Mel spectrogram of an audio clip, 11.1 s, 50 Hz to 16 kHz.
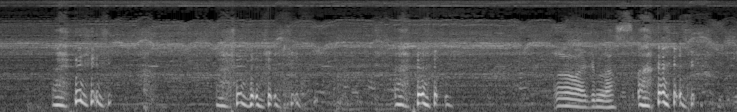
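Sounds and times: faint high whine: 0.0 - 11.0
steady background hum: 0.0 - 11.0
woman laughing: 0.7 - 2.4, 3.2 - 5.2, 5.8 - 6.9, 9.4 - 10.8.

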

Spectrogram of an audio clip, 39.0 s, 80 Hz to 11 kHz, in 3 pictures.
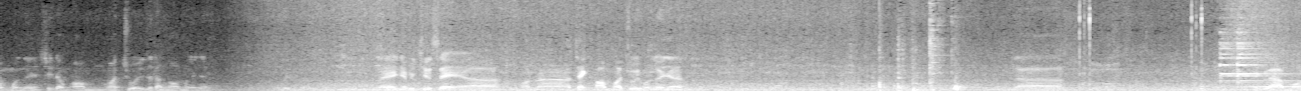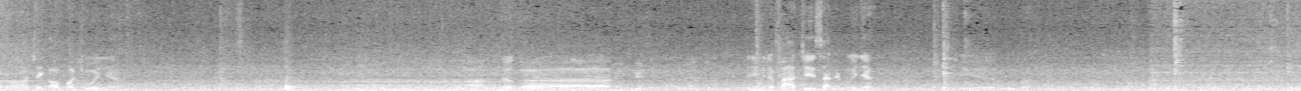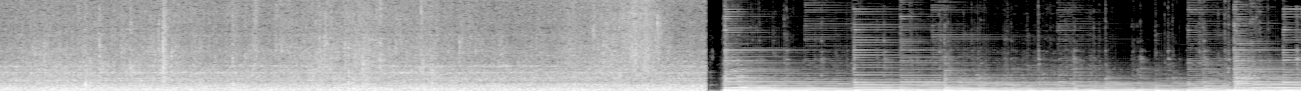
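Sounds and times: gas stove burning: 2.3 - 33.1
gas burner rushing: 23.6 - 33.1.

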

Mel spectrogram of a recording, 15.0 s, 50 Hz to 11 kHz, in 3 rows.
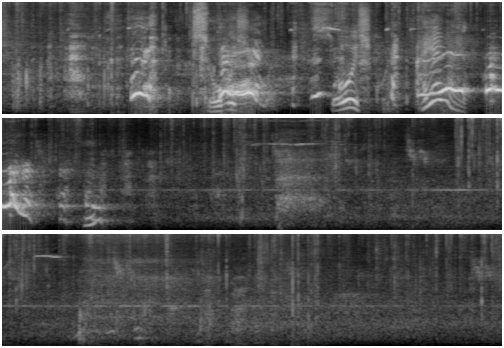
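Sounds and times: footsteps on gravel: 0.0 - 15.0
dog whining: 0.8 - 6.4.

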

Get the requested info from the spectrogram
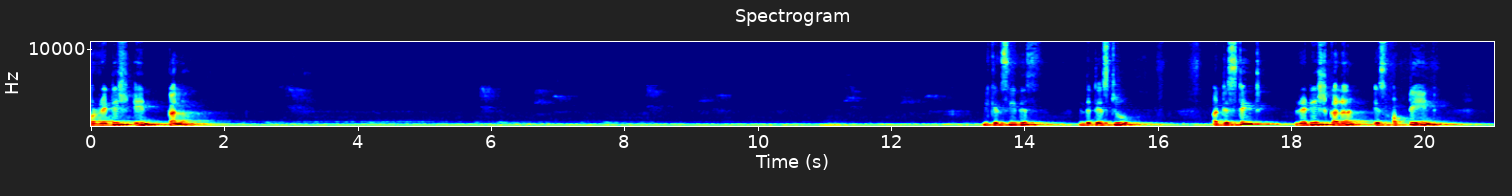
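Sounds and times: low background hum: 0.0 - 21.0.

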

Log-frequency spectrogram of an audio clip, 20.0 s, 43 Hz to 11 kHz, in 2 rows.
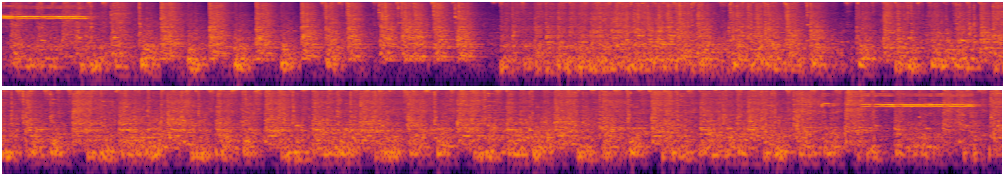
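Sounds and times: hand percussion: 0.0 - 1.8, 3.0 - 20.0
snare drums: 0.0 - 20.0
bass drums: 5.0 - 20.0.

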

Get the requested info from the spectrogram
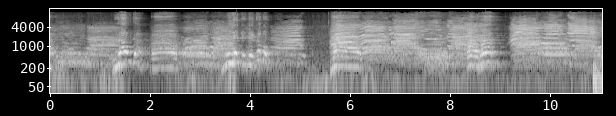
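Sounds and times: children singing birthday song: 0.0 - 1.4, 2.2 - 8.6, 9.2 - 11.0.

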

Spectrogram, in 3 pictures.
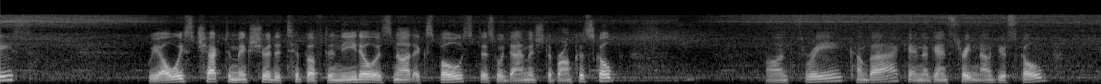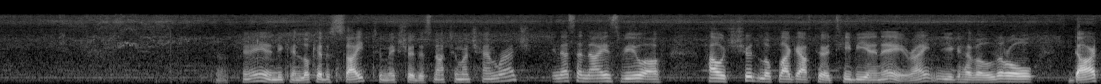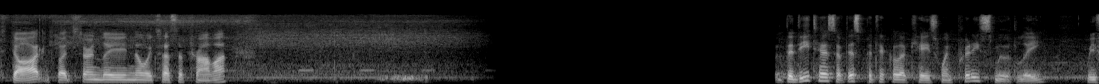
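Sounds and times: steady hiss: 0.0 - 27.0.

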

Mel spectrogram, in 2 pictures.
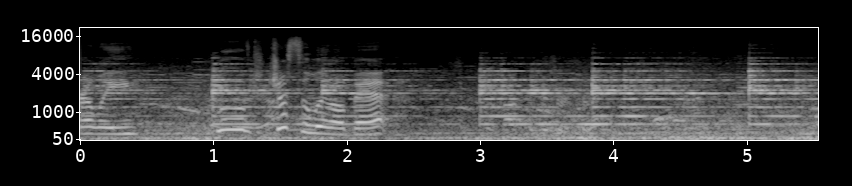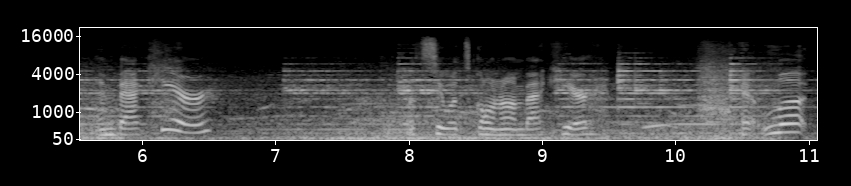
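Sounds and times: bell ringing: 0.0 - 11.0.

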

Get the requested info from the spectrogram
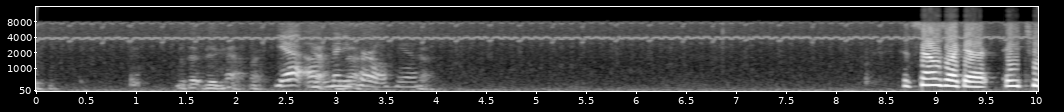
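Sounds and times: background hiss and low rumble: 0.0 - 10.0
thin high-pitched whine: 0.0 - 10.0.

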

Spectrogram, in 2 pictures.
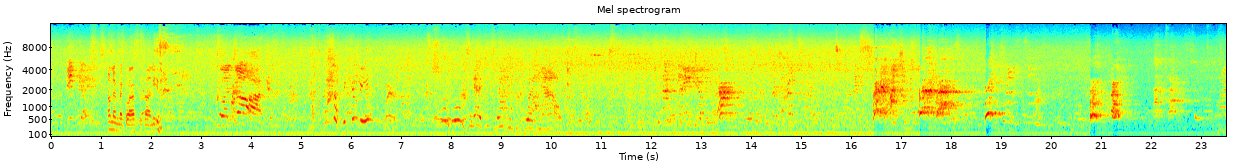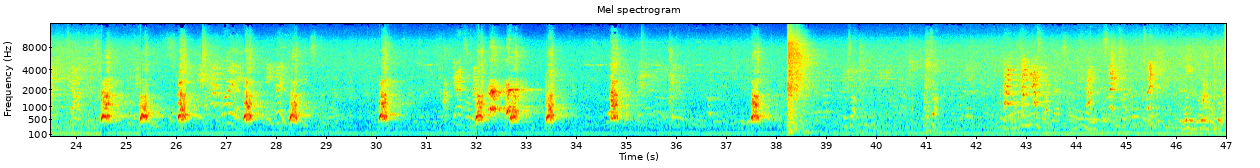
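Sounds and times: dog barking: 13.4 - 13.8, 16.4 - 19.1, 20.8 - 22.8, 24.5 - 26.4, 27.3 - 28.6, 30.0 - 30.5, 32.0 - 33.8, 34.6 - 35.1, 37.5 - 37.9.

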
